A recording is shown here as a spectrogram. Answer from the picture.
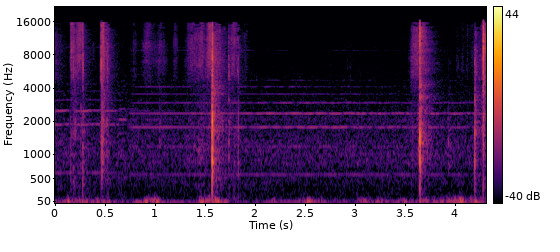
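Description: Tarot cards being handled, with a few sharp snaps and taps of cards against the deck. The loudest snap comes about one and a half seconds in.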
